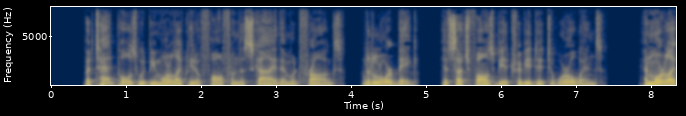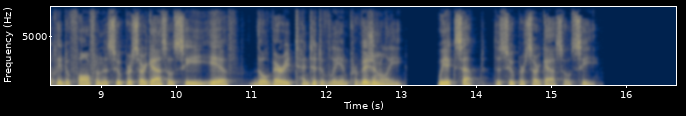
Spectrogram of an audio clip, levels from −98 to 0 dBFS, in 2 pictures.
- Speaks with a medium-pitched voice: No, low, 120 Hz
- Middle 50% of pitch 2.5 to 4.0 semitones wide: No, average, 4.8 semitones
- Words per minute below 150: No, average, 165 wpm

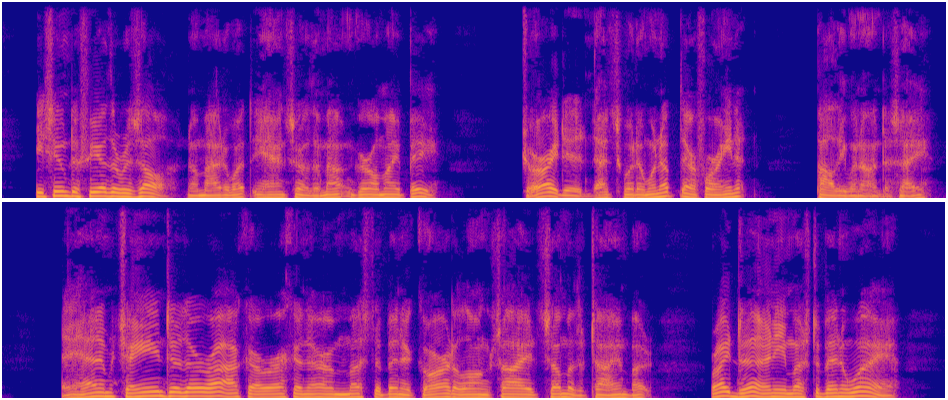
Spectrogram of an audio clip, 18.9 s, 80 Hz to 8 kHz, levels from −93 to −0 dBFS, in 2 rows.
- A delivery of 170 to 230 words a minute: Yes, average, 195 wpm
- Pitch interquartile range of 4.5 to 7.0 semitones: Yes, average, 5.0 semitones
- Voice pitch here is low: Yes, low, 125 Hz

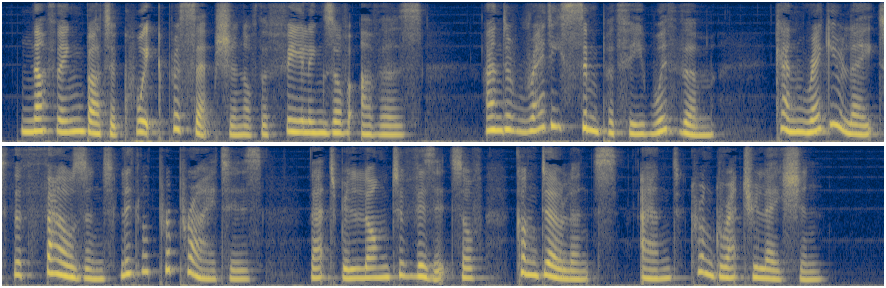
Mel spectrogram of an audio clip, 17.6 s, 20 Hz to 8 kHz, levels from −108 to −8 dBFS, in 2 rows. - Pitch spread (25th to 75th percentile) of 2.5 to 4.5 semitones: No, average, 5.3 semitones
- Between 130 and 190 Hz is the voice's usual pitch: No, high, 220 Hz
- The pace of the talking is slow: Yes, slow, 100 wpm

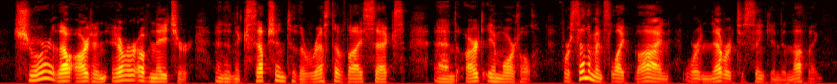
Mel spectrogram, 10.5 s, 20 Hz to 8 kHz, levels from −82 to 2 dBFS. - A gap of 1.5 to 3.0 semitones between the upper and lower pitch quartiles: No, average, 4.2 semitones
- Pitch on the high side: No, low, 120 Hz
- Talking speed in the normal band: Yes, average, 165 wpm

